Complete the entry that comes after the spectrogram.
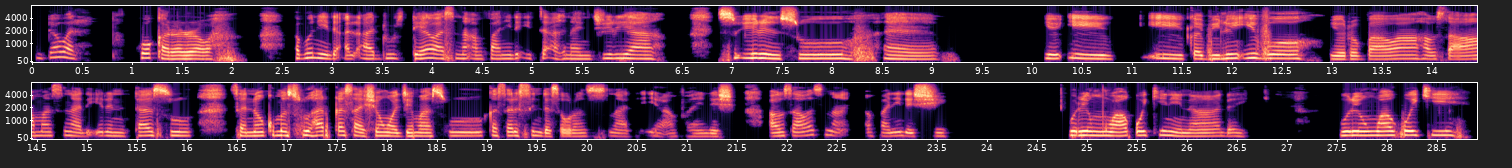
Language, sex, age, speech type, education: Hausa, female, 15-29, spontaneous, tertiary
